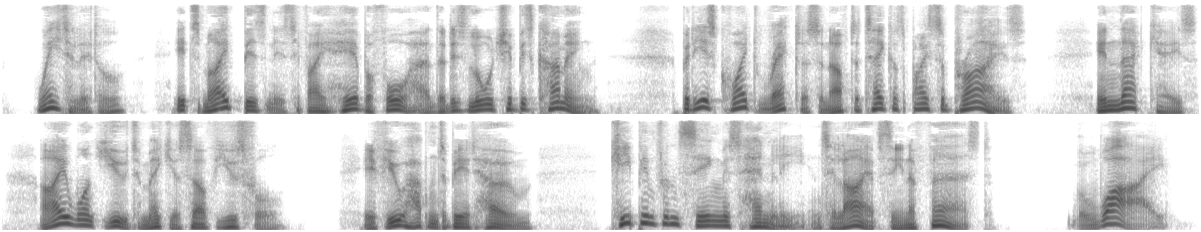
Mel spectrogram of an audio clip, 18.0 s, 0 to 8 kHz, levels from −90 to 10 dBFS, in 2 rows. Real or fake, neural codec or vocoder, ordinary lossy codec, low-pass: fake; codec, 16 kHz, 1 kbps, X-Codec, WavLM features, trained on Multilingual LibriSpeech; MP3, 48 kbps; 7.2 kHz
